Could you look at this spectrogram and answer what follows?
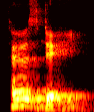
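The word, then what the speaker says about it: Thursday: আছে এস অর্থাৎ কসন্ট সুতরাং আরটা উচ্চারণ হবে না তাহলে এটার সঠিক উচ্চারণ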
